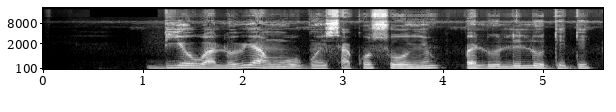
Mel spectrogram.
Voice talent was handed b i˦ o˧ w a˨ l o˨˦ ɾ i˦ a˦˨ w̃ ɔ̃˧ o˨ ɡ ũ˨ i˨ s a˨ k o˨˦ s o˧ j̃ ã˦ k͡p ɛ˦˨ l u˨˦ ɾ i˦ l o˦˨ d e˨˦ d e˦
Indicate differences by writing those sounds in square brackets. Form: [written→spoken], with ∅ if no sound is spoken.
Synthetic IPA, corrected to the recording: b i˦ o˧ w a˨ l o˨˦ ɾ i˦ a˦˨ w̃ ɔ̃˧ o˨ ɡ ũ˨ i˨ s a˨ k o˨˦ s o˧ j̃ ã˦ k͡p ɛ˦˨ l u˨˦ [ɾ→l] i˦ l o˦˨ d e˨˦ d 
